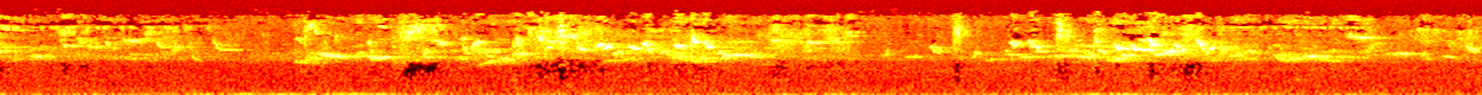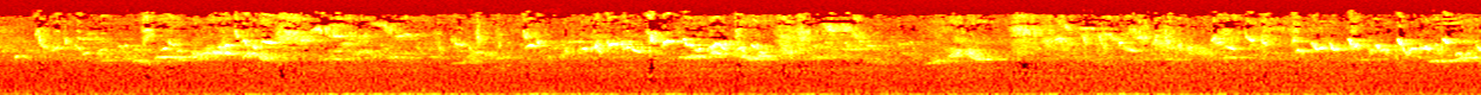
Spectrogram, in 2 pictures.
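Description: Small birds chirping, faint: a dense run of quick, high chirps and short trills that goes on without a break.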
